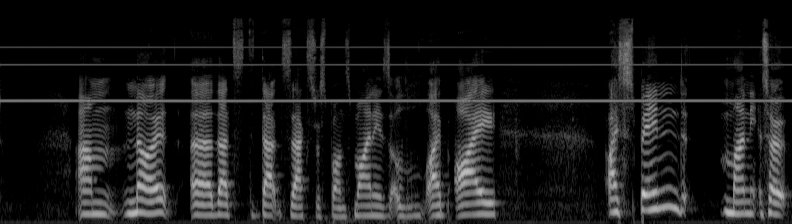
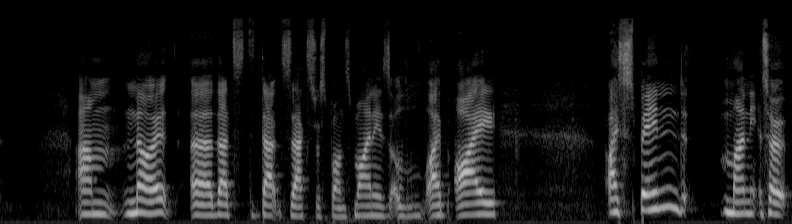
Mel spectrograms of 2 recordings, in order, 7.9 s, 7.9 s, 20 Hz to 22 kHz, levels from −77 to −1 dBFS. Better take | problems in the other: second | high-pitched whine; loud; throughout; 3.5 kHz, 9 dB below the speech

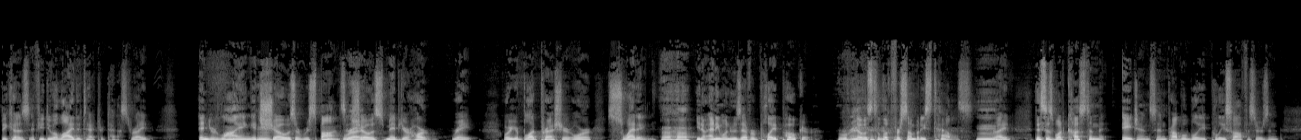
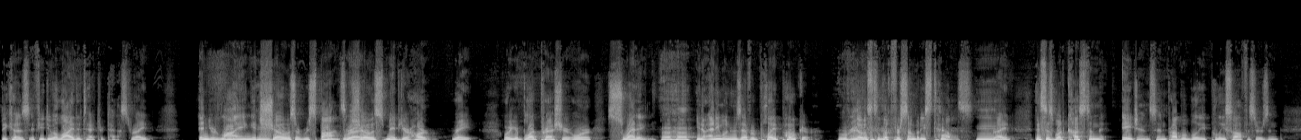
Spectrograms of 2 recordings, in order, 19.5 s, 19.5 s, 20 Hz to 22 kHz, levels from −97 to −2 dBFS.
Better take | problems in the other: first | distortion; slight; 9 dB below the speech

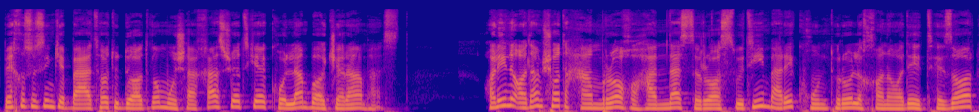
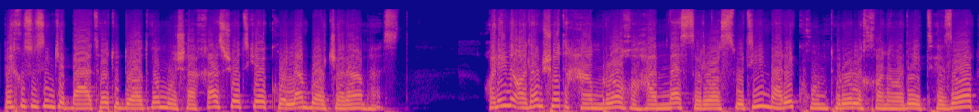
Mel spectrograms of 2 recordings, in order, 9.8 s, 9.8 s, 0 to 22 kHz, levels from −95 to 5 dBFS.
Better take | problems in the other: first | distortion; heavy; 34% of the sound clipped

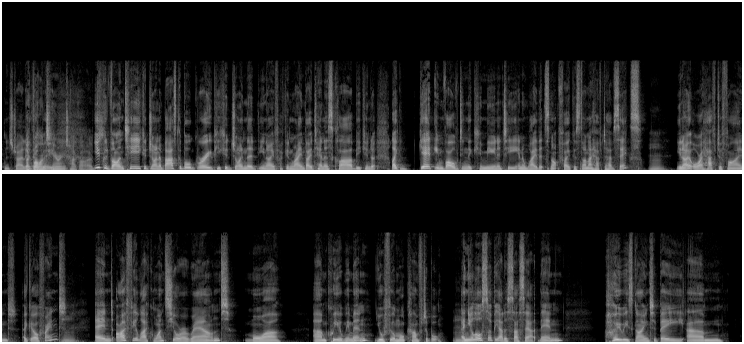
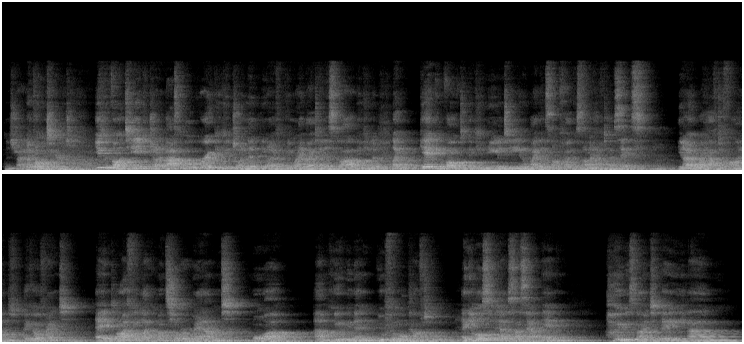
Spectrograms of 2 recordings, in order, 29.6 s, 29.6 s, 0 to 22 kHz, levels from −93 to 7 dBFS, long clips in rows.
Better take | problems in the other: first | room echo; strong; dies away in 2.3 s // off-mic speech; far

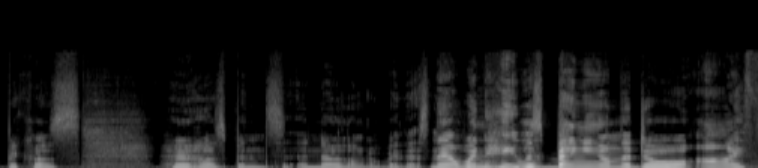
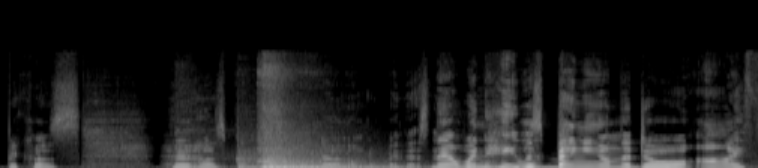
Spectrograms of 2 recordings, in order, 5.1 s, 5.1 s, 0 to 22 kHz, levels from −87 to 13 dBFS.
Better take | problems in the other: first | door banging; loud; at 1.5 s; peak 3 dB above the speech

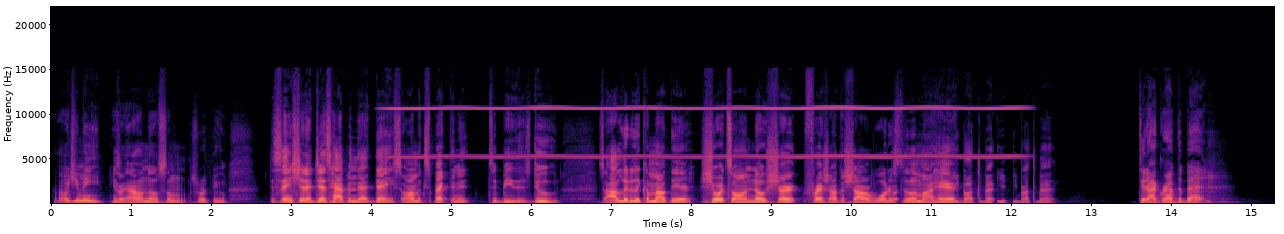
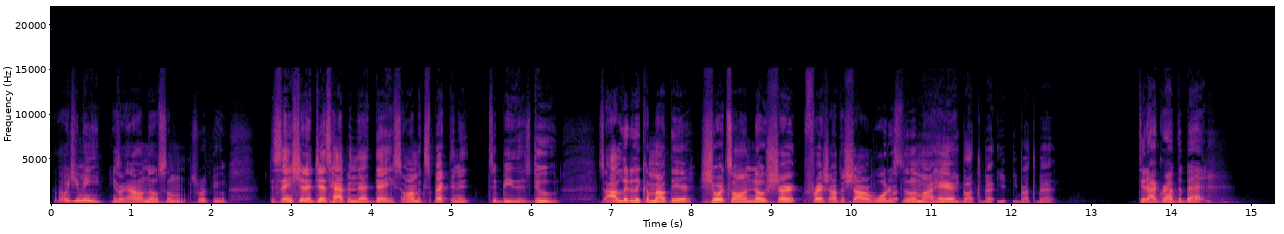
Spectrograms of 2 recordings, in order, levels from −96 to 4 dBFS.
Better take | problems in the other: second | high-pitched whine; loud; from 4 to 12 s; 10.5 kHz, 10 dB below the speech

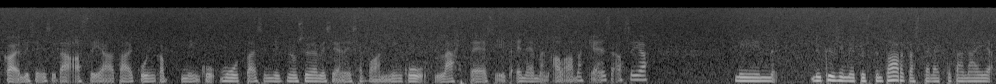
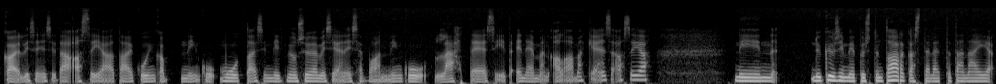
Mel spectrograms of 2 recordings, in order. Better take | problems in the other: second | hiss; loud; throughout; 4 dB below the speech; faint in the second

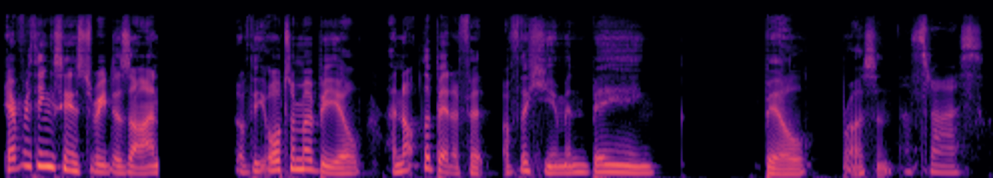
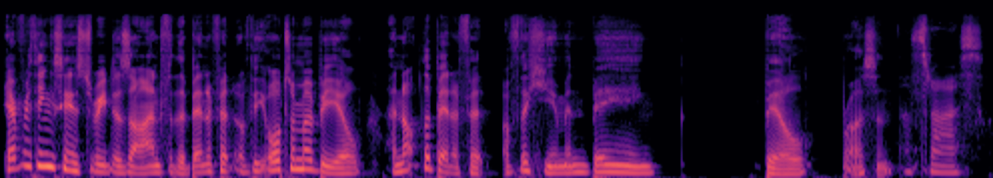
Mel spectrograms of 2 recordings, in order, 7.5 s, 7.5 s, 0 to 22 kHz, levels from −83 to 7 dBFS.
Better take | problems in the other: second | audio cutting out; at 1 s for 0.5 s

